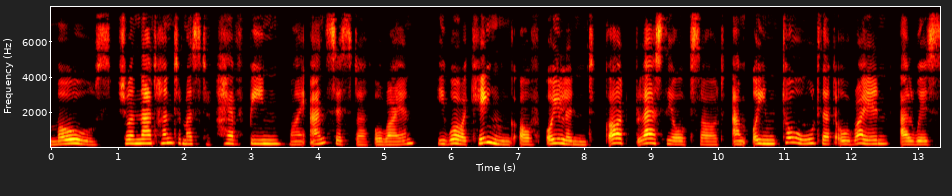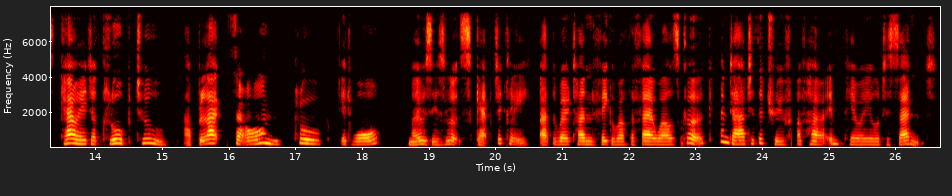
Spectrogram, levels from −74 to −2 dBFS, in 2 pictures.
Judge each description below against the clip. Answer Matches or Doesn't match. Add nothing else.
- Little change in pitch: Doesn't match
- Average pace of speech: Doesn't match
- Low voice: Doesn't match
